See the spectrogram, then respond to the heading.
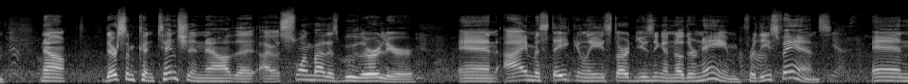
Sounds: Speech

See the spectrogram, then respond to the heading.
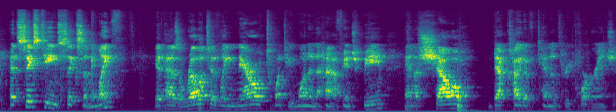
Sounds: Speech

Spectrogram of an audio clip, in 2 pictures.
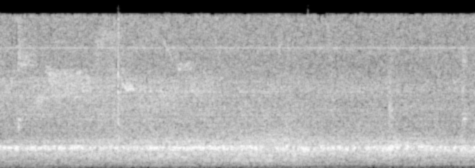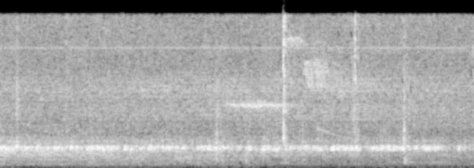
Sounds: dove, outside, rural or natural, Bird

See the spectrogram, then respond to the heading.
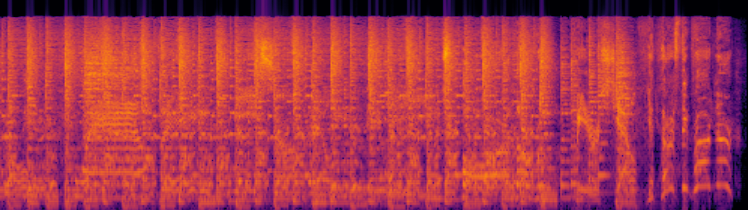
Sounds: Music

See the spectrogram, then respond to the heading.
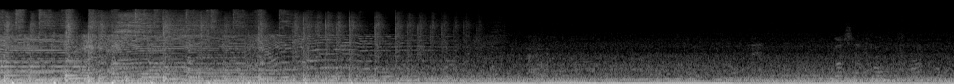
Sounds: Music

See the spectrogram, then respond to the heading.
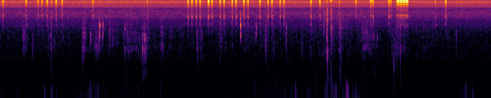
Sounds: footsteps

